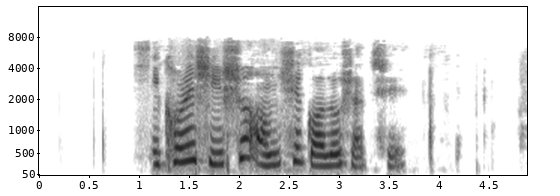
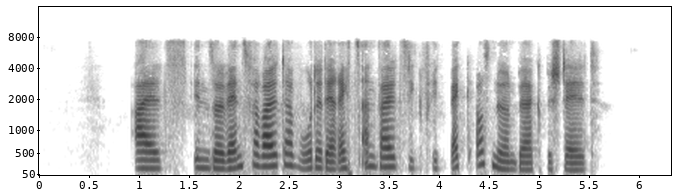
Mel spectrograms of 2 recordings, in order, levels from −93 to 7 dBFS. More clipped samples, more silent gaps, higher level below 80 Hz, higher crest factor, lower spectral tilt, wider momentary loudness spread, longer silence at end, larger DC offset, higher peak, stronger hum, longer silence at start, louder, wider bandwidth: neither; neither; about the same, -64 dBFS vs -60 dBFS; second, 16 dB vs 24 dB; about the same, -3.5 dB/octave vs -4 dB/octave; first, 16 LU vs 11 LU; first, 1.25 s vs 0.75 s; neither; about the same, -2 dBFS vs 0 dBFS; neither; first, 1.15 s vs 0.95 s; first, -14 LUFS vs -23 LUFS; about the same, 7.8 kHz vs 8 kHz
